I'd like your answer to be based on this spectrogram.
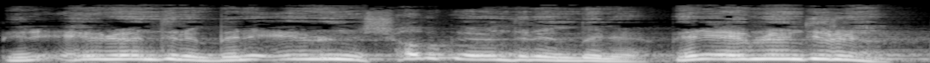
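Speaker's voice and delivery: put-on young man begs the gathering to marry him off; urgent pleading. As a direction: plead fast, as if there is no time left. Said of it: "Öyle böyle".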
